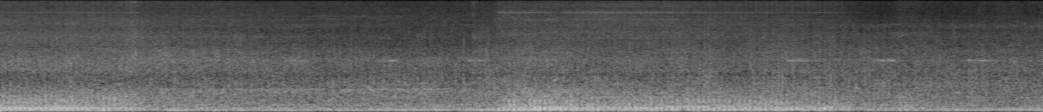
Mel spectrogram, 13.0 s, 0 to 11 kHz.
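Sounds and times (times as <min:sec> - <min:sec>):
deep engine rumble: 0:00.0 - 0:13.0
street traffic noise: 0:00.0 - 0:13.0.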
